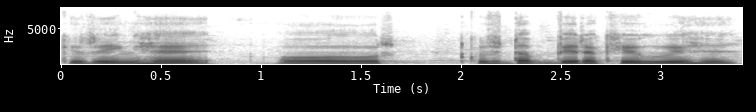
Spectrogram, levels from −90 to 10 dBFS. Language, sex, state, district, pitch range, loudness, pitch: Hindi, male, Madhya Pradesh, Katni, 115-130 Hz, -16 LUFS, 120 Hz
